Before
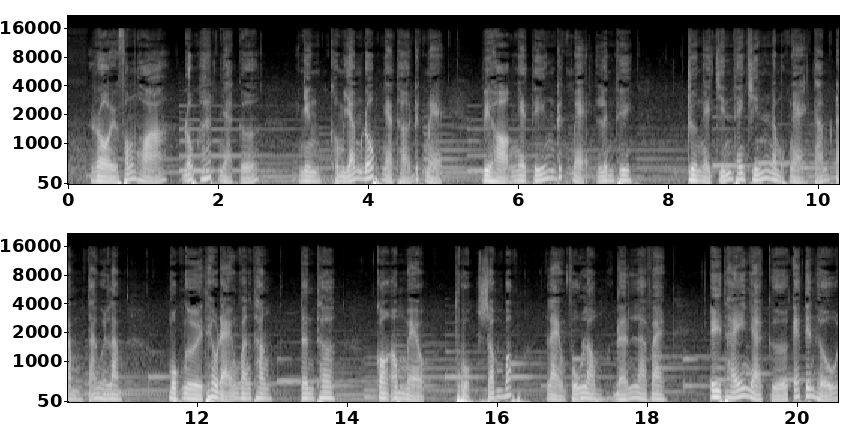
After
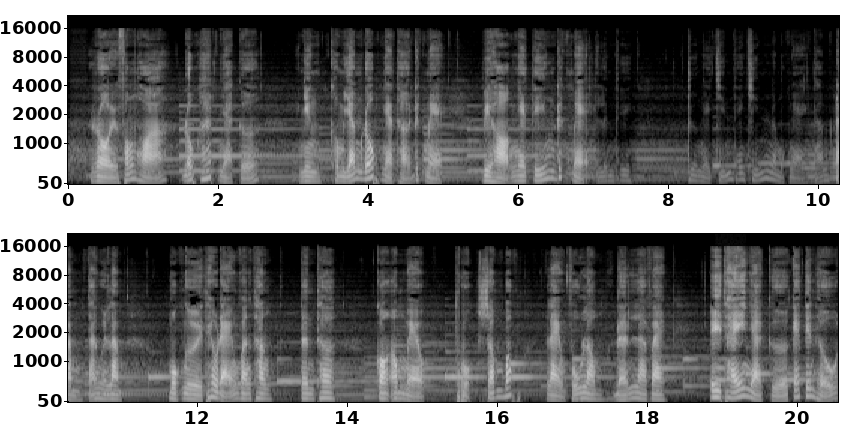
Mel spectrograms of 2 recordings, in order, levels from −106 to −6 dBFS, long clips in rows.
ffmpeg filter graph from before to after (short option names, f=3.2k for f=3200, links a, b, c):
-filter_complex "[0:a]asettb=1/sr,asplit=3[a][b][c];[a]atrim=end=7.044[d];[b]atrim=start=7.04:end=10.21,asetpts=PTS-STARTPTS,afade=t=in:d=0.004:c=qsin,afade=t=out:st=3.166:d=0.004:c=qsin,equalizer=f=2k:w=0.64:g=-11,acompressor=threshold=-37dB:ratio=8:attack=3.2:release=140:knee=1:detection=peak[e];[c]atrim=start=10.206[f];[d][e]acrossfade=d=0.004:c1=hsin:c2=qsin[g];[g][f]acrossfade=d=0.004:c1=qsin:c2=hsin,asettb=1/sr,asplit=3[h][i][j];[h]atrim=end=18.904[k];[i]atrim=start=18.9:end=19.33,asetpts=PTS-STARTPTS,afade=t=in:d=0.004:c=qsin,afade=t=out:st=0.426:d=0.004:c=qsin,highshelf=f=2.2k:g=11,bandreject=f=1.2k:w=5.3[l];[j]atrim=start=19.326[m];[k][l]acrossfade=d=0.004:c1=hsin:c2=qsin[n];[n][m]acrossfade=d=0.004:c1=qsin:c2=hsin,highpass=420,aecho=1:1:1.3:0.62,adynamicequalizer=threshold=0.00631:dfrequency=1800:dqfactor=0.7:tfrequency=1800:tqfactor=0.7:attack=5:release=100:ratio=0.375:range=3:mode=boostabove:tftype=highshelf,volume=-4dB"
